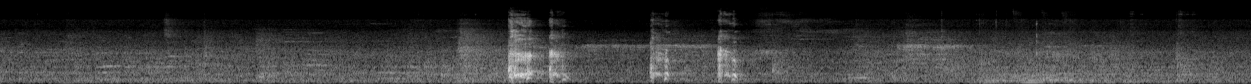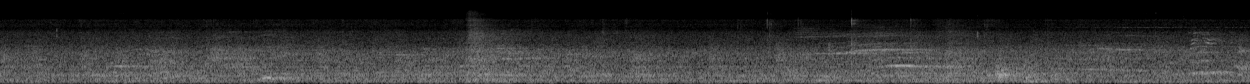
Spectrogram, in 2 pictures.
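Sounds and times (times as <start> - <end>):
steady background noise: 0.0 - 25.0
person coughing: 5.1 - 5.8, 6.5 - 7.5.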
